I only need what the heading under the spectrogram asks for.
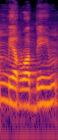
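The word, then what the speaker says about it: مِّن رَّبِّهِمْ: मिर रब्बिहिम मीम से हम रा को मिलाकर पढ़ रहे हैं, क्योंकि रा के ऊपर तशदीद है। मिर रब्बिहिम रा के ऊपर तशदीद है तो राय मुशद्ददा भी कहेंगे हम इसको।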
